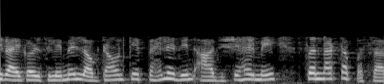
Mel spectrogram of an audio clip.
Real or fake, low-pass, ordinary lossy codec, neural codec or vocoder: fake; 3.6 kHz; none; codec, 16 kHz, 8 kbps, FreqCodec, larger model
